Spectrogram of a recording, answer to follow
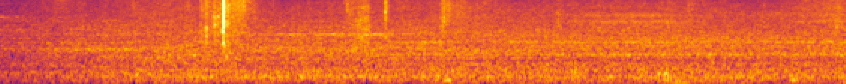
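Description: Car running and rolling slowly, heard from inside the cabin as a steady low rumble that grows a little louder in the first second. There is a faint click about a second in.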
